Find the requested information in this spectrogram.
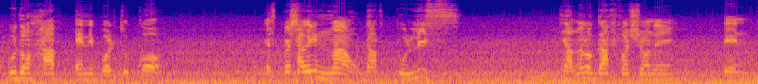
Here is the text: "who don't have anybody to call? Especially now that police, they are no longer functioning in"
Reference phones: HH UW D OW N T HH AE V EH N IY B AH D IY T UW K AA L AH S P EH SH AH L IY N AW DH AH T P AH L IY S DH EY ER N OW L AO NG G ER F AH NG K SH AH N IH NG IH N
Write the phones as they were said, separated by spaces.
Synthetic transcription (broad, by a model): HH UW D OW N T HH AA V EH N IY B AH D IY T UW K AA L AH S P EH SH AH L IY N AW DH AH T P AH L IY S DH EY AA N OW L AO G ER F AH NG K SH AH N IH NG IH N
